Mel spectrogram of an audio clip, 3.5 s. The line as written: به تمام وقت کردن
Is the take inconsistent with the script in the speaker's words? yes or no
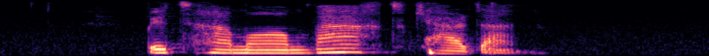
no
